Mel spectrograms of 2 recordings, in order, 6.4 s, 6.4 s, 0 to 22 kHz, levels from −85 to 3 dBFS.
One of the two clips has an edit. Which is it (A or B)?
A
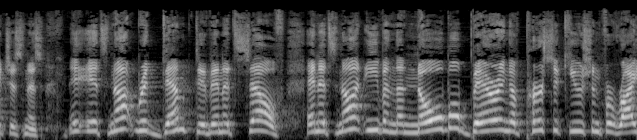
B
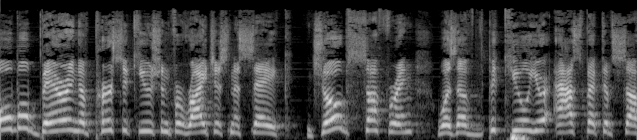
B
